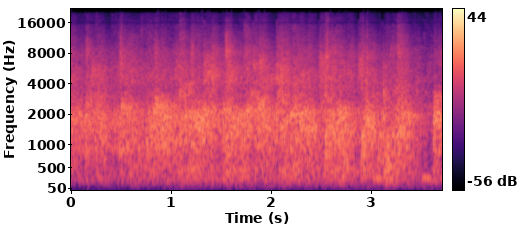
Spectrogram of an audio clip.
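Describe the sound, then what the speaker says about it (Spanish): Loud, steady applause from a church congregation fills the space continuously, close and full, with no pauses throughout. "Dale un fuerte aplauso al Señor."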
